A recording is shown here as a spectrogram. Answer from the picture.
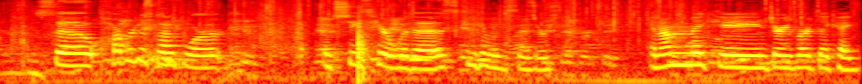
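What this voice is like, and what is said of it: Low, hoarse, congested voice. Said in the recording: “He and I both have this upper respiratory thing, so my voice is weird. ... I sounded like a really low voice this morning.”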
